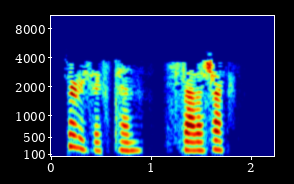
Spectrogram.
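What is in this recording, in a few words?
Police Dispatch, Scanner audio recording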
